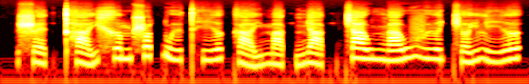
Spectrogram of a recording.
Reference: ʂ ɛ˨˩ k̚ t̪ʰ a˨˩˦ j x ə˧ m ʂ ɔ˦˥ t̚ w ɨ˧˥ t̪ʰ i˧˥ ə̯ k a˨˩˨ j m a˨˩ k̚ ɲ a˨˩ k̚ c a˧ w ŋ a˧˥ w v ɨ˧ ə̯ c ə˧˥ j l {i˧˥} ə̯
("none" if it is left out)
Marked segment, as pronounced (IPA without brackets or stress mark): i˧˥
